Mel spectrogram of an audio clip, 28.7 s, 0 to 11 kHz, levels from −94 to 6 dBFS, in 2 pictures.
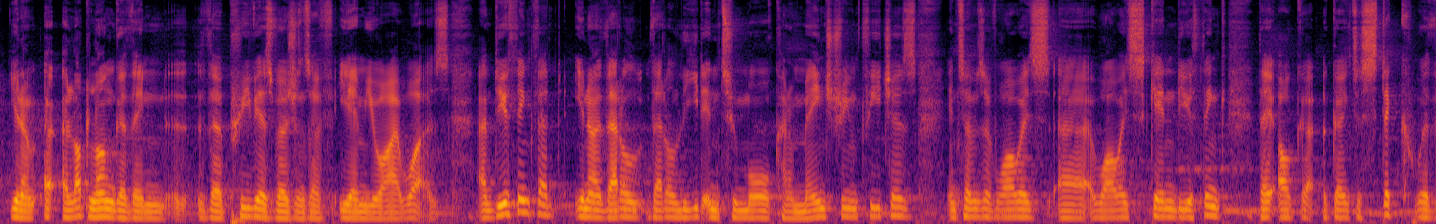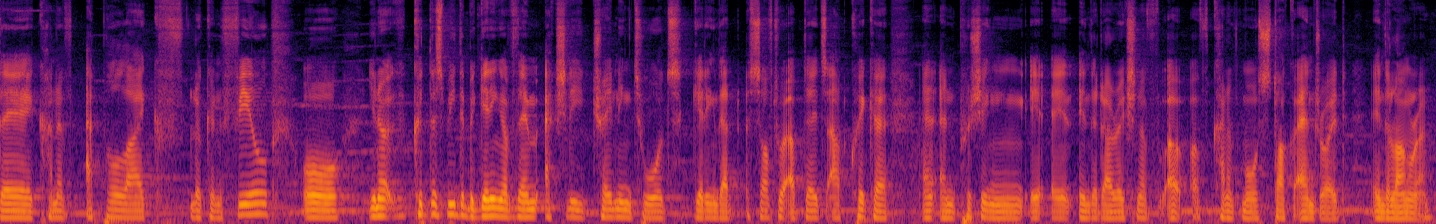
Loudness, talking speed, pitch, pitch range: -23 LUFS, 195 wpm, 105 Hz, 100-115 Hz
